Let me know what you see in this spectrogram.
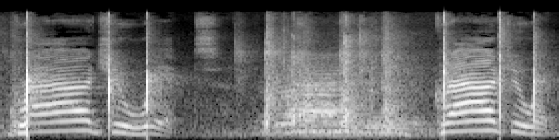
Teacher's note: Graduate has 3 syllables and it's stressed on the first syllable.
